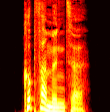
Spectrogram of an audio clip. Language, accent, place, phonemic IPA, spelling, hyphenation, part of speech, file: German, Germany, Berlin, /ˈkʊp͡fɐˌmʏnt͡sə/, Kupfermünze, Kup‧fer‧mün‧ze, noun, De-Kupfermünze.ogg
- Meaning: copper coin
